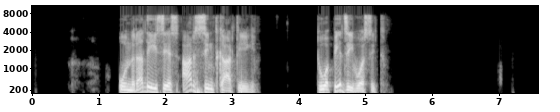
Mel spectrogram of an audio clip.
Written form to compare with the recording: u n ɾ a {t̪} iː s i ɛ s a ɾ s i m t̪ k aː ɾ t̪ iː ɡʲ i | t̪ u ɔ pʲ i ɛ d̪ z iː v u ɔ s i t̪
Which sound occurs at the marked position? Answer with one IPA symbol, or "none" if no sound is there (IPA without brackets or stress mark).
d̪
